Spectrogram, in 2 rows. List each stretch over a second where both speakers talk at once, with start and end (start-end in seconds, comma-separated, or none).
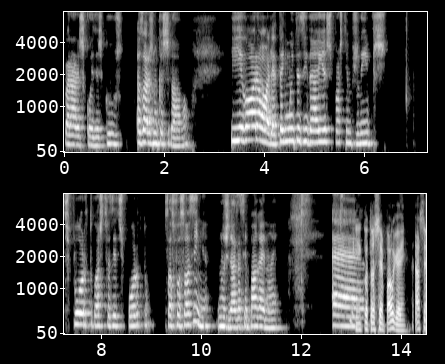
none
